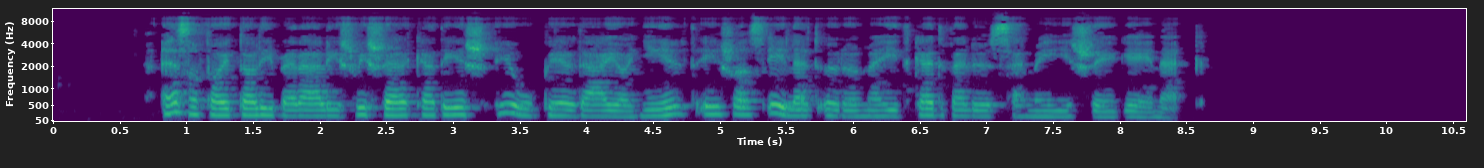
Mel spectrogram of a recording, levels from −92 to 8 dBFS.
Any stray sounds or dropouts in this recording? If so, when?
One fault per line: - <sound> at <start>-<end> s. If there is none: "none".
none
